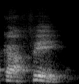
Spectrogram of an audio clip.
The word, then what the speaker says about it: café: y la sílaba c segundo paso identificar la sílaba tónica café café no café aquí ya identifica personas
